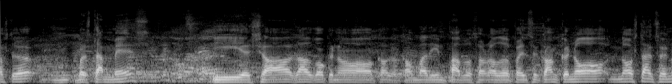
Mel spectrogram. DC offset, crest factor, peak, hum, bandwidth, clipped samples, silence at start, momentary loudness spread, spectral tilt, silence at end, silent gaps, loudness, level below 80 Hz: under 0.1%; 18 dB; 0 dBFS; none; 12.5 kHz; under 0.1%; 0 s; 6 LU; -7.5 dB/octave; 0 s; none; -18 LUFS; -58 dBFS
